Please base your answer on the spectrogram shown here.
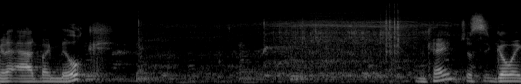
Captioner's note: mixer whirring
